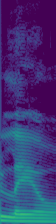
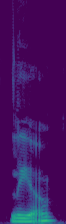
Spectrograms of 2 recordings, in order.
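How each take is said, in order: First: The name is said with Spanish sounds. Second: The name is said with English sounds.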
